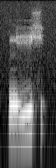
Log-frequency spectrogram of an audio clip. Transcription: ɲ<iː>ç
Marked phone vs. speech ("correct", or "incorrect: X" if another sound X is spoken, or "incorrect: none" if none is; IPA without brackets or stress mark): correct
